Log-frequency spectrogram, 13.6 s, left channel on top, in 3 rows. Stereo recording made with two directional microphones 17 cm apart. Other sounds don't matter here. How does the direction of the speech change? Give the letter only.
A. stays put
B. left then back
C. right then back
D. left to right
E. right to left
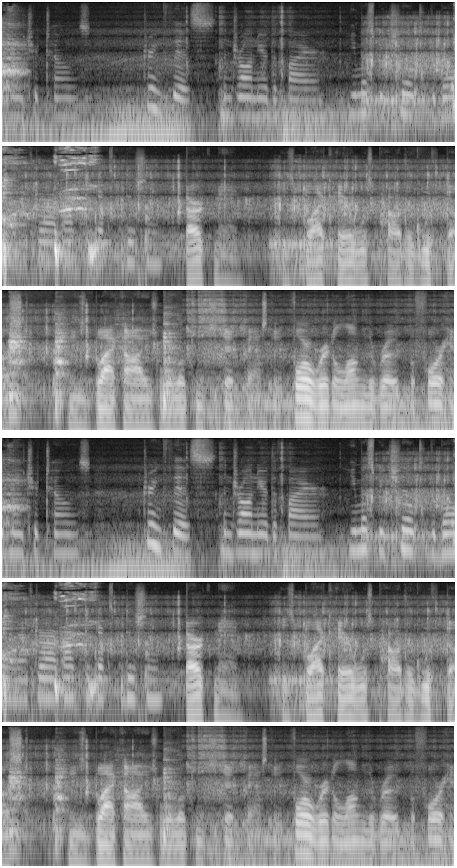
E.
